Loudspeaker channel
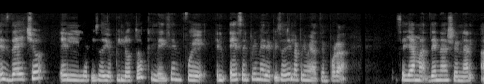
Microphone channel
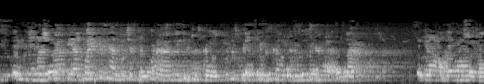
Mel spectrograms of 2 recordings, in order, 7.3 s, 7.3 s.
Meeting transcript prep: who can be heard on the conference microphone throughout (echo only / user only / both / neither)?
both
